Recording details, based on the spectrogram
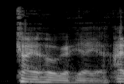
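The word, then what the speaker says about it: Cuyahoga: Koga is that correct kayoga yeah yeah I I don't know if that's actually correct I mean you know that's that's the common pronunciation I would say right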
